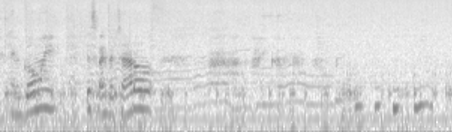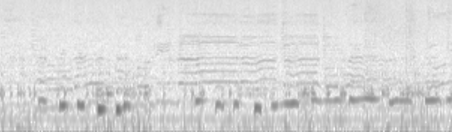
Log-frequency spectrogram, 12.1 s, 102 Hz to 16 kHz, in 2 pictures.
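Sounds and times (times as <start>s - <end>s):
steady low hum: 0.0s - 12.0s
woman humming a pop tune: 2.0s - 12.0s.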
